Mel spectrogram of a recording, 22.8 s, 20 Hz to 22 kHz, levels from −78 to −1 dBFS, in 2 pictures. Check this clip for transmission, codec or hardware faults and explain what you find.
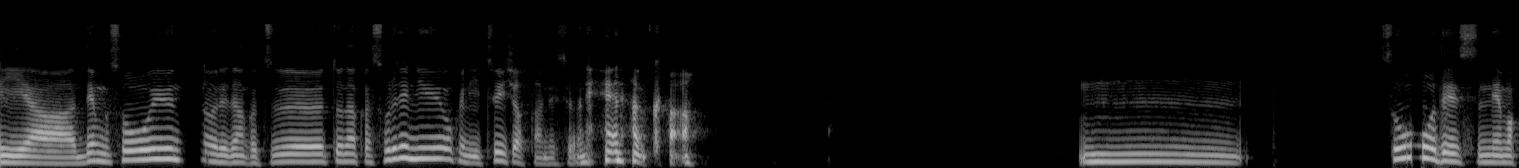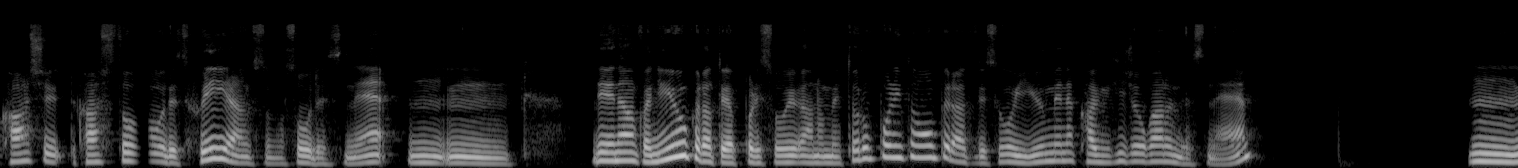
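No faults can be heard anywhere in this speech recording.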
